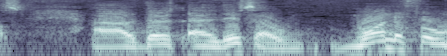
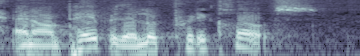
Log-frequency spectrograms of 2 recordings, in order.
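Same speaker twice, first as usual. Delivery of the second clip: ordinary delivery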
